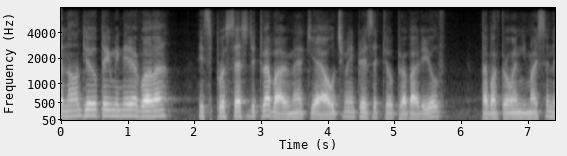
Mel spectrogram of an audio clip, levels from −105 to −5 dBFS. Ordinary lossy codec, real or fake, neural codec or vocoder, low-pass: none; fake; codec, 16 kHz, 0.5 kbps, FunCodec, trained on LibriTTS, 25 frames a second; 7.2 kHz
